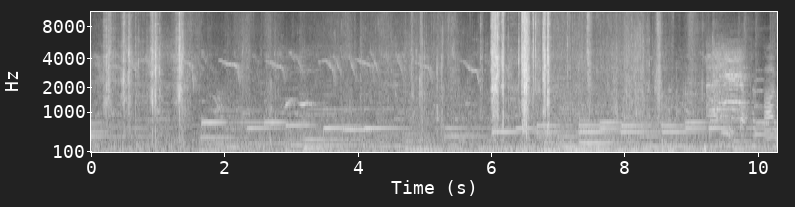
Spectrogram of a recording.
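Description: Background music with a gentle melody, over which a cleaver chops through a clump of long green leaves: a few sharp cuts in the first second and a half, then the loudest run of cuts at about six to seven seconds in.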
